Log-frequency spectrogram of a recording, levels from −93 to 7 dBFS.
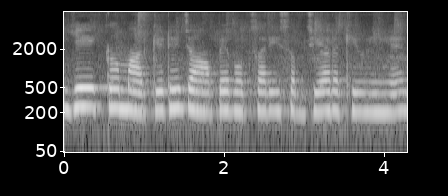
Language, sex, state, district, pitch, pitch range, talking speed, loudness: Hindi, female, Chhattisgarh, Bilaspur, 215 Hz, 210-225 Hz, 180 wpm, -16 LUFS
